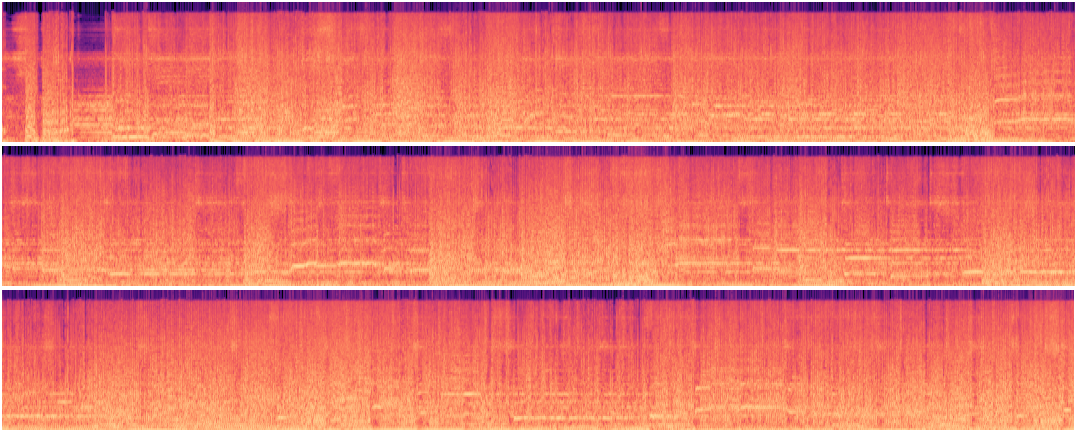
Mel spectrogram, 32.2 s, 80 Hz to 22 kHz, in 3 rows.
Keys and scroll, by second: 0.0 Down, 0.3 Down, 0.7 Return.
